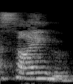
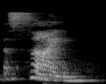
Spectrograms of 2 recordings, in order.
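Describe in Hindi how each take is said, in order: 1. शब्द में g की ध्वनि बोली जाती है। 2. शब्द में g की ध्वनि मौन है। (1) "It's not assigned" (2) "the letter G is not being pronounced"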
